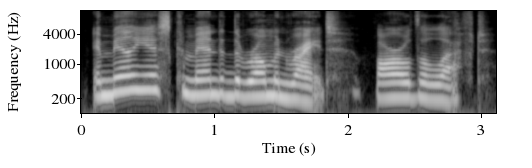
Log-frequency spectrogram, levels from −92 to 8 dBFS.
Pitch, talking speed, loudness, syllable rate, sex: 230 Hz, 155 wpm, -17 LUFS, 5.2 syllables/s, female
